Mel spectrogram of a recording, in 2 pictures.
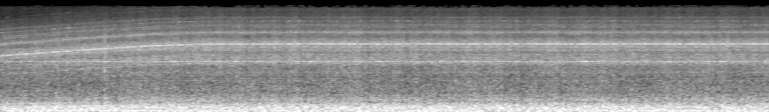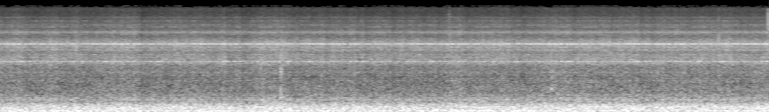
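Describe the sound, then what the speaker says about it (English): Jet aircraft engines spooling up for takeoff in a VR flight simulator, a steady loud whine that rises over the first few seconds and then holds as a constant roar with a deep rumble beneath, no voices. "So the engines are coming up."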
